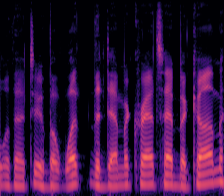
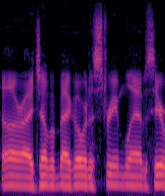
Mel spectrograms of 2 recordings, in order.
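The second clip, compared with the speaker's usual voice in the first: ordinary talk, nothing marked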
